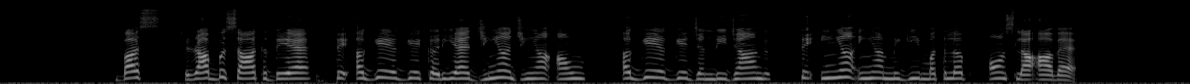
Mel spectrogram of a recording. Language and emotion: Dogri, neutral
